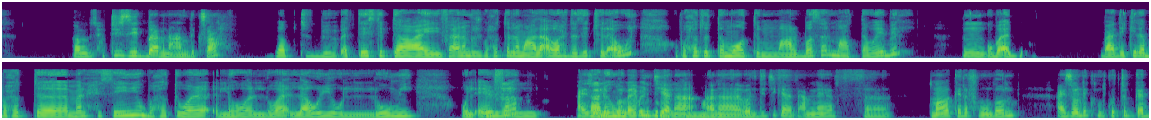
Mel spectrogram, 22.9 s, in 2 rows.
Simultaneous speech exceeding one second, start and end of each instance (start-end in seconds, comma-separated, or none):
17.2-18.8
